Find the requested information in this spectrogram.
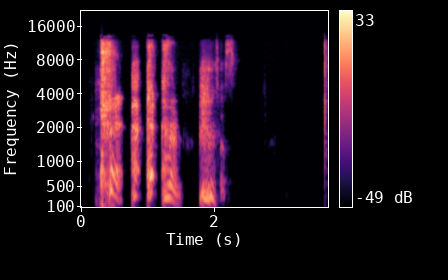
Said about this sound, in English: Clear the COVID out of my throat.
